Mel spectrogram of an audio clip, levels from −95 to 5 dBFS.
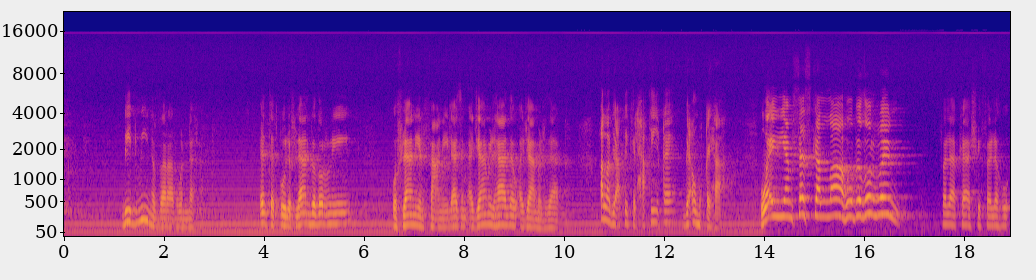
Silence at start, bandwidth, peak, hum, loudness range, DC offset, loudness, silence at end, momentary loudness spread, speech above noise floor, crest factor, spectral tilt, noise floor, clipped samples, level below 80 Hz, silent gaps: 0 s; 16.5 kHz; -6 dBFS; none; 6 LU; under 0.1%; -25 LUFS; 0 s; 20 LU; 28 dB; 22 dB; -7 dB/octave; -53 dBFS; under 0.1%; -48 dBFS; none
